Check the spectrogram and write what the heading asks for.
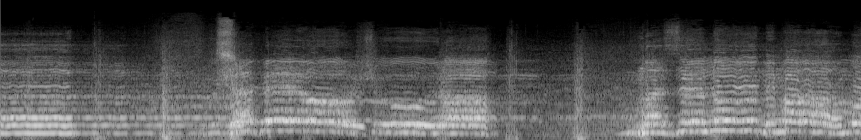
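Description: Male voices chanting a Kashmiri noha, a Muharram lament. A lead voice holds one long note, then sings falling, wavering phrases. Now and then a sharp slap cuts through from the mourners beating their chests (matam).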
